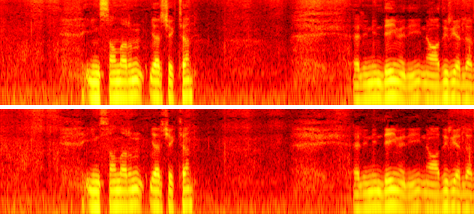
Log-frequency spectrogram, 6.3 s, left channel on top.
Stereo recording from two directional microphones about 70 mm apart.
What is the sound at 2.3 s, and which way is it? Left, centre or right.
Speech, left.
